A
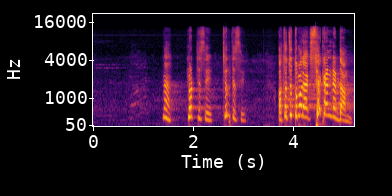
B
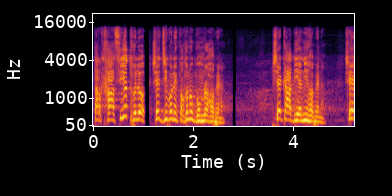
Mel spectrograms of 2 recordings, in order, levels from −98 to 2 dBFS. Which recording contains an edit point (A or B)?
B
